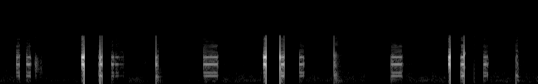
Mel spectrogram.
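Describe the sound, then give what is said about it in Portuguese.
Cell phone keypad dialing tones: someone typing on a phone, a quick, irregular run of short electronic beeps, some in pairs or small clusters, a few held slightly longer, with no voices. “Gente, tem alguém digitando, não dá para ouvir.”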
